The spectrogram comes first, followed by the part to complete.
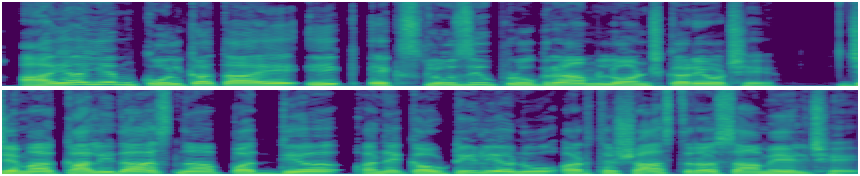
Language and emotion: Gujarati, neutral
